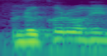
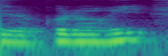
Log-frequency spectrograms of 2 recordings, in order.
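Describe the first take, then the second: First: Coloris repris bien articulé, co-lo-ris; mot corrigé. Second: Coloris escamoté en « kli », syllabes mangées; mot avalé. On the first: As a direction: coloris redit nettement. (coloris prononcé clairement après l'erreur) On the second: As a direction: coloris bafouillé trop vite. (coloris mal articulé, à corriger) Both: Real, not acted. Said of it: "le coloris, pardon".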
